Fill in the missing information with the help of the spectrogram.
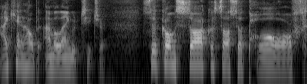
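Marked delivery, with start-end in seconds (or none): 2.1-4.6 Quebecois French accent, slower. A language teacher shows listeners an accent that fascinates them, speaking in a Quebecois accent. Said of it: "this fascinating Quebecois accent".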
